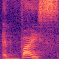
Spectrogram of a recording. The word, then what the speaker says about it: advice: a z sound and advice is pronounced with a s sound she advised me to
